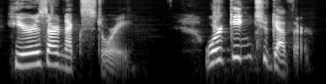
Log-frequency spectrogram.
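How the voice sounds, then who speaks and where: A woman teacher reading a storybook aloud to young children, expressive and instructional, often pausing to pose questions. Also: a little high, dry recording, studio quality.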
